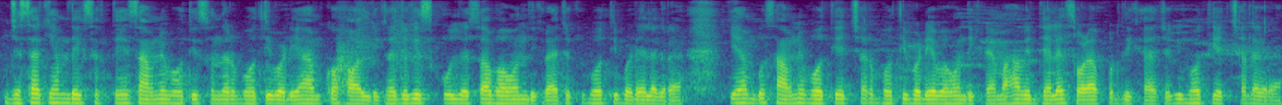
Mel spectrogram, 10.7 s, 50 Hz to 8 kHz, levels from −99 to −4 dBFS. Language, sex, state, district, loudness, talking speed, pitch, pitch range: Hindi, male, Maharashtra, Solapur, -19 LUFS, 330 wpm, 110 Hz, 105-115 Hz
